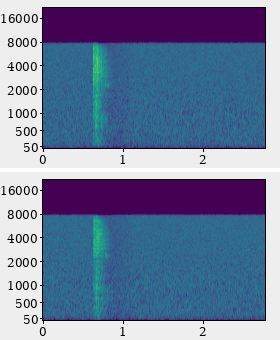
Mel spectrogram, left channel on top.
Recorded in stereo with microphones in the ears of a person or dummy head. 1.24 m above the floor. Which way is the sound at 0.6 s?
75° left (ahead or behind).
